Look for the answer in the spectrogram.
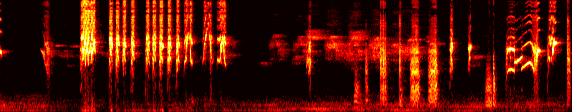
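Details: Young Javan myna singing actively and nodding its head, a tutor recording for training other birds: short harsh rasping bursts in quick runs, then whistled notes and buzzy chatter, with a few rising and falling slurred whistles.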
